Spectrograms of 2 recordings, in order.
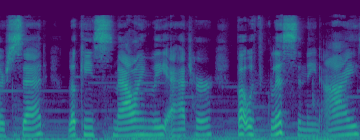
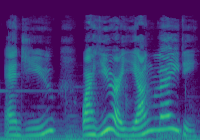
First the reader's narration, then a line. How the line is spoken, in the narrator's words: exclaimed Mildred, gazing at her in astonishment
